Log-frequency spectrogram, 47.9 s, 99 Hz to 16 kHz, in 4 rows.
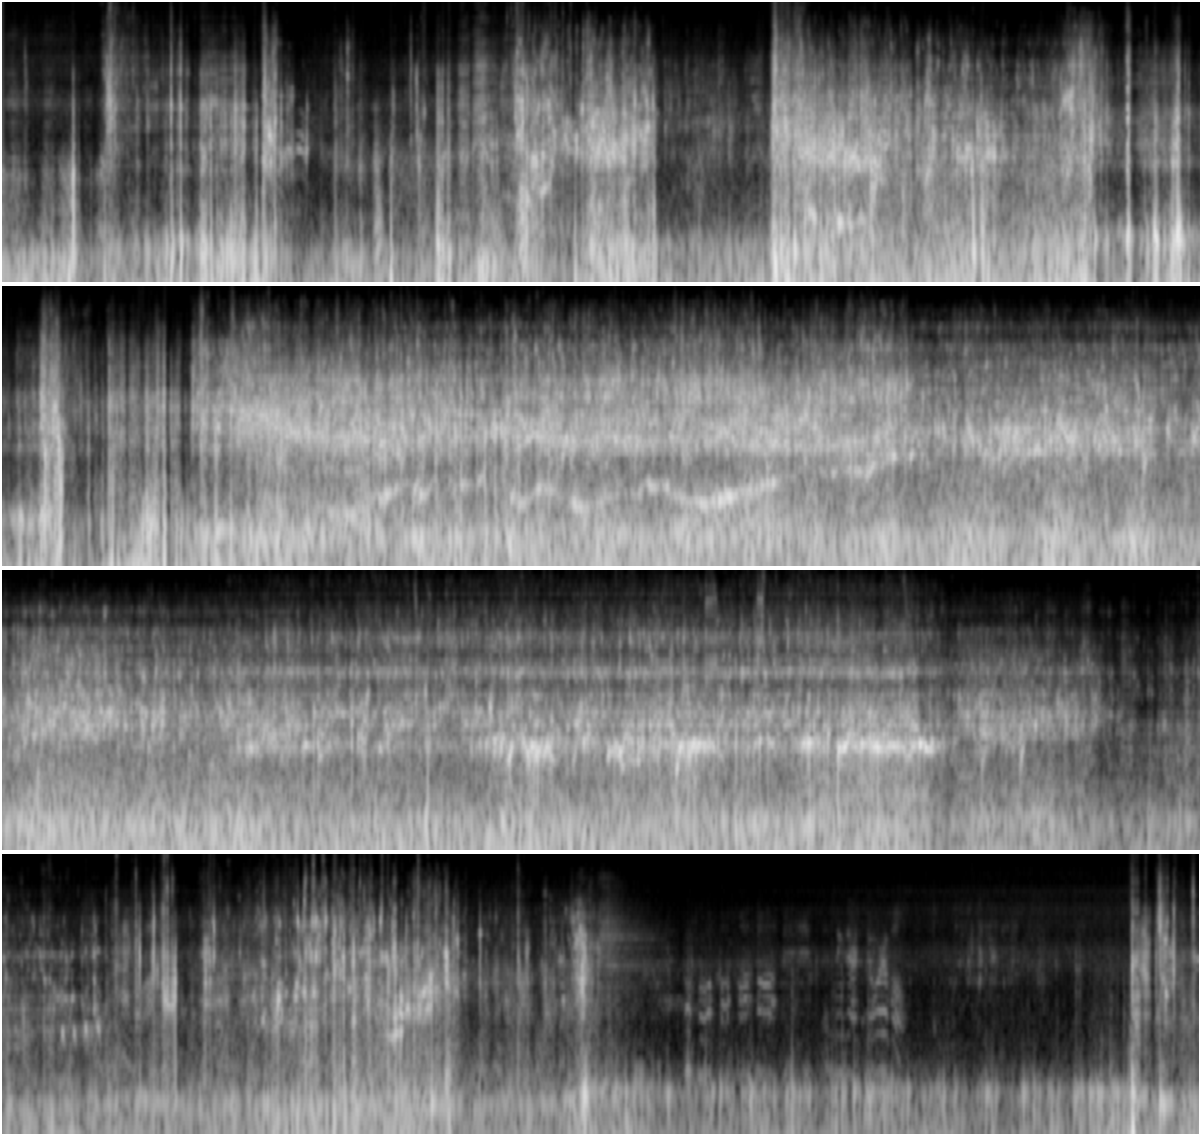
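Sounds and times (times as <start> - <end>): muffled underwater rush: 0.0 - 47.9
water gurgling and sloshing: 0.0 - 47.9.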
